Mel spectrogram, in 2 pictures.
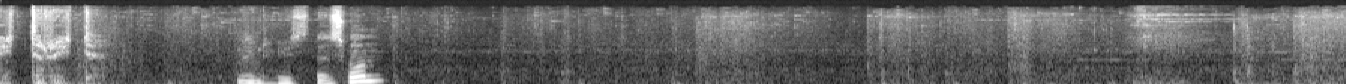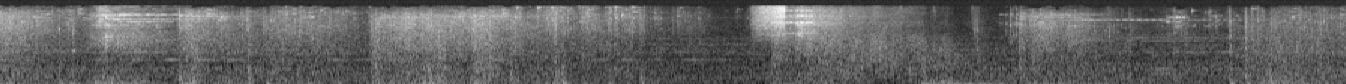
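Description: Horse hooves clatter at a steady gallop.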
